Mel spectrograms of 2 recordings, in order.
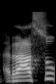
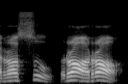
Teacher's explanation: রটা পুর করবেন, রাসু বলবেন না, রসু, র র। মুহাম্মাদুর রসুল্লাহ, এই সু টান দেবেন একালি।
